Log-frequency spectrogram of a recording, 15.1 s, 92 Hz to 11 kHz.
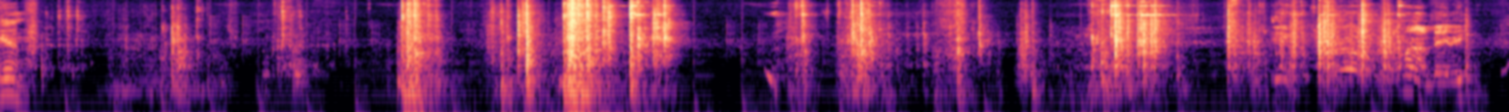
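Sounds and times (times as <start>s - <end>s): music: 0.0s - 15.0s
metallic clunks of door latch: 4.0s - 7.0s, 9.6s - 14.1s.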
